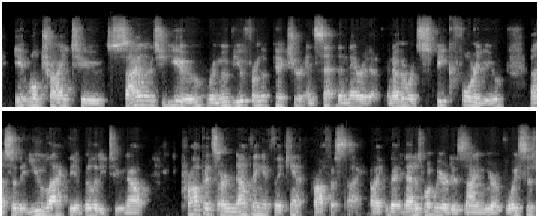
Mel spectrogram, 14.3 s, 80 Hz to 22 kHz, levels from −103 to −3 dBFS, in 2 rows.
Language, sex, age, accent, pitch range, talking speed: English, male, 30-49, American, 120-135 Hz, 200 wpm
